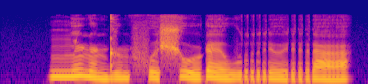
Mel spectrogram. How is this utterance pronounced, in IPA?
ŋĩ˧˥˧ɳə̃˨˩ɖy˨˩ɳfə˧˩˧ ʃu˧˩˧ɽɛ˧˩˧w rø˧˩˧ra˧˩˧

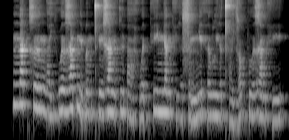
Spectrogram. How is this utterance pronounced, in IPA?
na˦˥k̚xəː˧ ŋa̤˨˩jhwəː˧ɣa˦˥t̚ŋḛ˧˨ ɓə˨˦mt̪ʰe˨˦ɣa˧ŋ kɨ˨˦ʔa̤ː˨˩ hwə˨˩t̚hi˧ɲa˧n hi̤˨˩ə̯ sə̰˧˨mɲe˧hə˧wli˨˦ə̯ t̪ʰa̤˨˩jlɔ˦˥p̚ʔu˨˦ə̯ɣa˧m hi˨˦

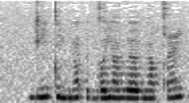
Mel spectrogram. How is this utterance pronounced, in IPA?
d͡ʒĩtĩ bʲɔ̃ ʔɘɡʌ jɐ̃ ðɜ ɡɐ̃qʼĩ

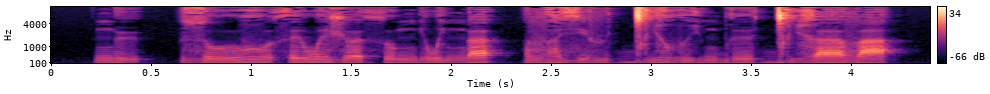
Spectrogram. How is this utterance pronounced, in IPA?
ŋʉ | zuːɣu θɨ wɨʒɵː θuŋiwiŋɐ | va̤zʲɵvi ɡ͡ǀiɣṳɣi̤ mbɨːɡ͡ǀi ɣɐːva

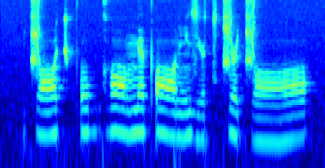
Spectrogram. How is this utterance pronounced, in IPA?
t͡ɕɔː˨˩˦t͡ʃpʼo˧˥bɡʱɔː˥˨ ŋɛ˥pʼɔː˥˨ ɾĩ˨˩˦zʲə˞˨˩˦t͡st͡ɕə˞˥˨ t͡ɕɔː˨˩˦

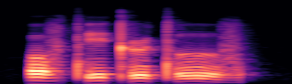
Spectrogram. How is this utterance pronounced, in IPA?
ɔvtʼekʼə˞ tʼɤv

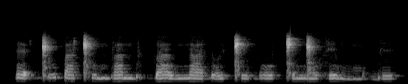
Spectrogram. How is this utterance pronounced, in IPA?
ɛʔɡ͡ǁʊ ɓaǁʰʊmba mbɛɡ͡bau̯ na ɗoy̯ǁɪɓo ǁɪŋ͡ǁoheu̯ mːɔɡ͡bɪ

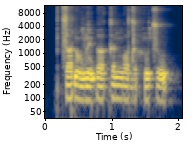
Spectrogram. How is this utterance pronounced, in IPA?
t͡sʌɗɔ̃ vɛ̃ɠʌ kə ŋɔdʊhũt͡su

